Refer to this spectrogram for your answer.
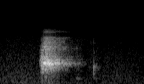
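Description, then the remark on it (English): A single bark from a puppy rings out once, moderately loud, followed by a faint short yip, otherwise quiet. “The pup's voice is a beautiful song. And this dog said amen.”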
